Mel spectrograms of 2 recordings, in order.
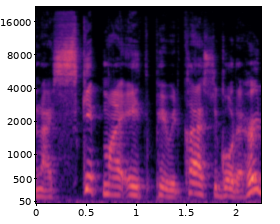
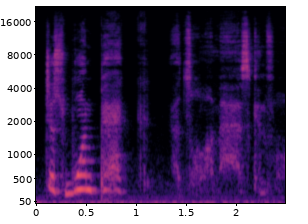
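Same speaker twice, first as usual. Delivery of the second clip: softer, fading into a whisper; creepy whisper; 5 semitones higher, 16 dB quieter than usual. Retold or imitated. Asking his girlfriend for one peck, whispered. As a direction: coax her in a creepy hush.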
